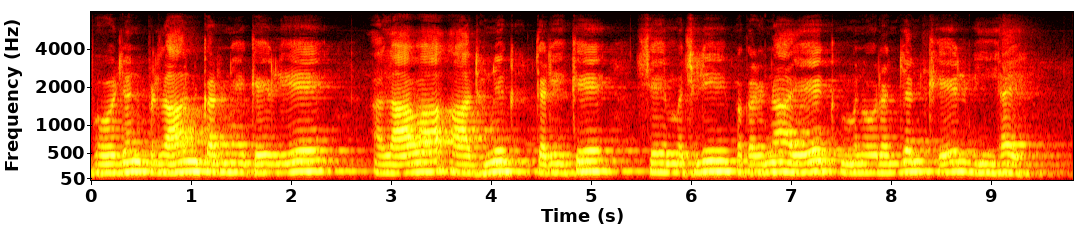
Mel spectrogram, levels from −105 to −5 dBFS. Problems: constant background noise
